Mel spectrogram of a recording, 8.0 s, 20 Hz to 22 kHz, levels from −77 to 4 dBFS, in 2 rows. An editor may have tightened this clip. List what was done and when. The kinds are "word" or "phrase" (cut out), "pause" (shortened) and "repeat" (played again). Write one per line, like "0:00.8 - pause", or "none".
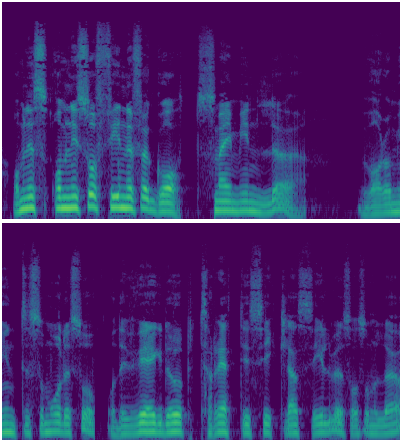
0:02.1 - word
0:04.9 - word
